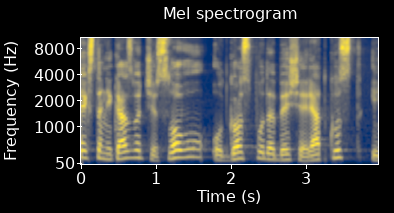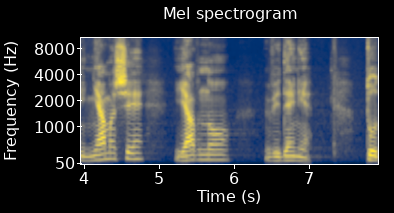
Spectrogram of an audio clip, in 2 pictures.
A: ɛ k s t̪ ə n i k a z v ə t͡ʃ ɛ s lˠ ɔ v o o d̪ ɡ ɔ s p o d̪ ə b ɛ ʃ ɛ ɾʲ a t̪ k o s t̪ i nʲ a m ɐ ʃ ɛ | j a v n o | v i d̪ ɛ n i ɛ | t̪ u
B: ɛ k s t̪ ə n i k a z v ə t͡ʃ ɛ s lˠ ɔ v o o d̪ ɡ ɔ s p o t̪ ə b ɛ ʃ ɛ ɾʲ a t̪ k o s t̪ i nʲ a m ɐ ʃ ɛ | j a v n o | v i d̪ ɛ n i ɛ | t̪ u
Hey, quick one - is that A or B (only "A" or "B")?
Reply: A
